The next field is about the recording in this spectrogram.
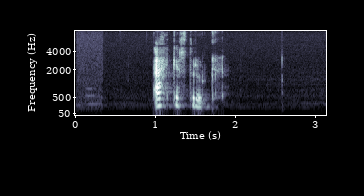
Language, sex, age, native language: Icelandic, female, 30-39, Icelandic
